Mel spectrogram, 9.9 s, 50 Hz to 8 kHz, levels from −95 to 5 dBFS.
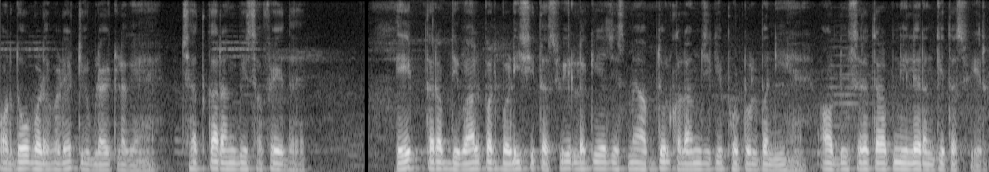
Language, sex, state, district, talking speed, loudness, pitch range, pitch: Hindi, male, Chhattisgarh, Sukma, 235 wpm, -17 LUFS, 100-110 Hz, 110 Hz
